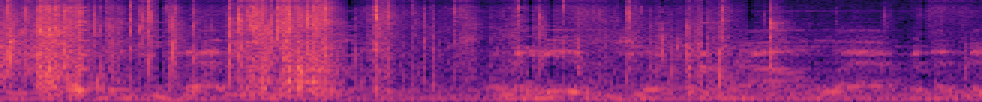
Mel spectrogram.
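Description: A trading card pack's shiny wrapper being torn open and crinkled by gloved hands, a dense crackle that is loudest in the first second and a half and then dies down.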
